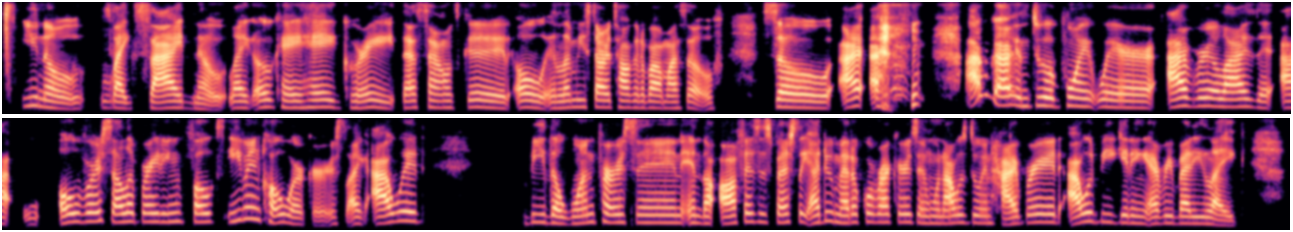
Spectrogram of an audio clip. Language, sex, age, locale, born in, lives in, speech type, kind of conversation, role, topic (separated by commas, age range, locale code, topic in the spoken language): English, female, 40-44, en-US, United States, United States, conversation, unstructured, none, How do you celebrate each other’s wins, big and small?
